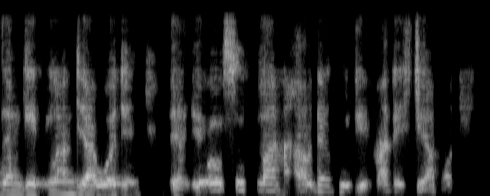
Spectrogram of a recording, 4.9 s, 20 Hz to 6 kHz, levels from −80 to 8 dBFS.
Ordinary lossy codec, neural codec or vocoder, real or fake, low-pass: none; codec, 32 kHz, 1.9 kbps, SNAC; fake; 5.4 kHz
